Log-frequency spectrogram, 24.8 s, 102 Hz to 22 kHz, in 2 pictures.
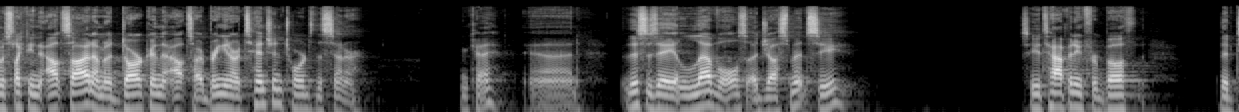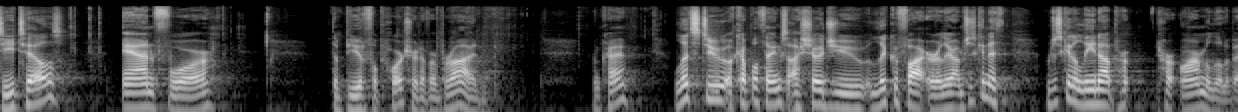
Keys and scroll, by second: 0.0 shift+super+i, 14.8 b, 18.9 space.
